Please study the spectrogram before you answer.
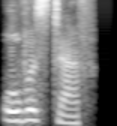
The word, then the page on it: overstaff: Indian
